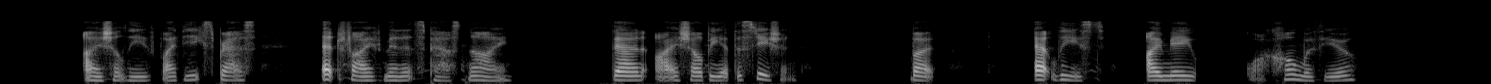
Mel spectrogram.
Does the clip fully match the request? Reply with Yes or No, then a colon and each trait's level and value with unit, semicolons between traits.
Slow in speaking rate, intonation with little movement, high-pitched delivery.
Yes: slow, 110 wpm; narrow, 1.6 semitones; high, 195 Hz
